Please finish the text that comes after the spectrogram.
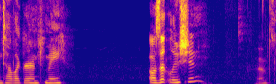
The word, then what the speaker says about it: Lucien: Oh, is it Lucian? That's Lucien. Oh my god. Luc L Lucien. Lucy. Yeah. Are you saying it's not pronounced Lucian?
